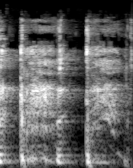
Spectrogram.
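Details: Cough from an adult who has viral laryngitis with an abnormal, hoarse voice.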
